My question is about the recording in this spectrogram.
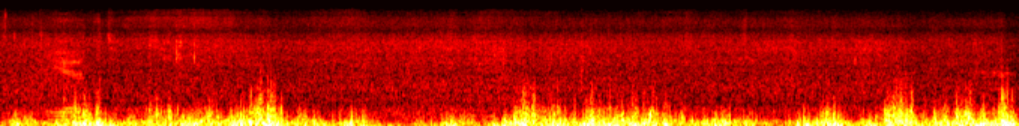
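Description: Wind buffeting the microphone: a loud, low, rumbling noise that swells and eases in gusts.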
